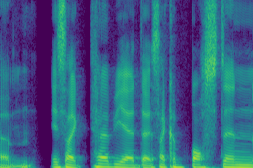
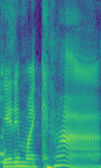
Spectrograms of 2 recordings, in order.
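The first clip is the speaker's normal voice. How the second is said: Boston accent, pitched up; 5 semitones higher than usual. Explaining how Bostonians say a word, demonstrating a Boston accent. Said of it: "in Boston say car".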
